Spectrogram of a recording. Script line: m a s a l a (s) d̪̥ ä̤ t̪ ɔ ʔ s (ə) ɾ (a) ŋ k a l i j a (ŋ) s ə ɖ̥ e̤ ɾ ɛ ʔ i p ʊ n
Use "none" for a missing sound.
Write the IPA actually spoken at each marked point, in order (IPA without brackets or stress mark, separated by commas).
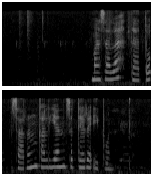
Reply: h, a, ə, n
